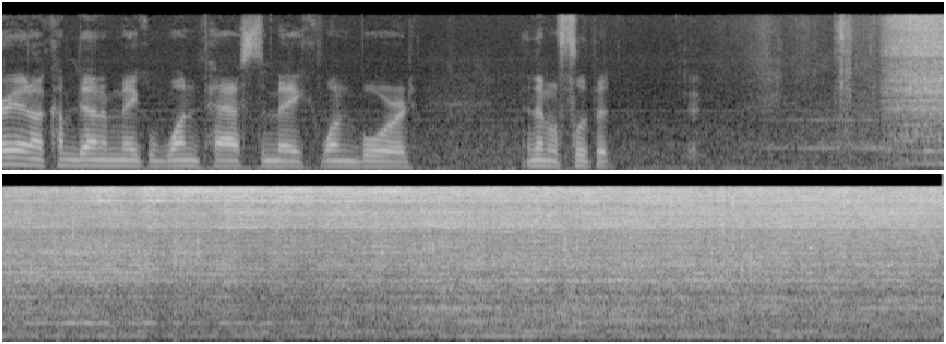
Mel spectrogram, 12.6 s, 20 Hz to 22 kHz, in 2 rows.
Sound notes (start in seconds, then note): 5.2 saw blade humming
